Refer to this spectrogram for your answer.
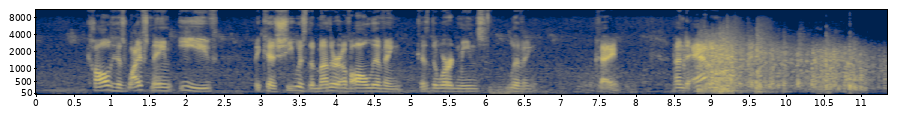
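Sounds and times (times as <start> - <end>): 
faint hiss of rain: 0.1 - 11.3
speech: 0.8 - 6.8, 7.5 - 7.9, 8.5 - 10.0
deep continuous rumble of thunder from an approaching thunderstorm: 6.0 - 11.3.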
